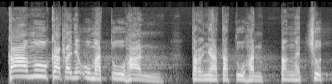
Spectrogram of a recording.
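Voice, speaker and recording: A man voicing a boastful giant male warrior who talks loudly and laughs a deep giant laugh. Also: big pitch swings, a little slow, creaky, in a large hall, full character voice. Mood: taunting.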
